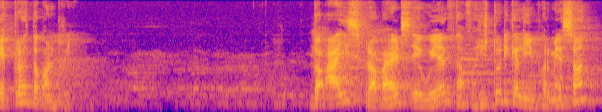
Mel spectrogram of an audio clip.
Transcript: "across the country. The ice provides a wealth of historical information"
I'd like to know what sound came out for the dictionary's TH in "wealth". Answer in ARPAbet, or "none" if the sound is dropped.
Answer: T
